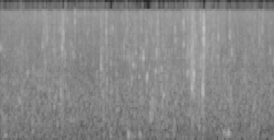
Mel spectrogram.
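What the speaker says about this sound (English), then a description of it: "Babbling brook." A babbling brook in the Canadian Rockies flows steadily nearby, a broad rushing wash of water with a few faint splashes and gurgles.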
